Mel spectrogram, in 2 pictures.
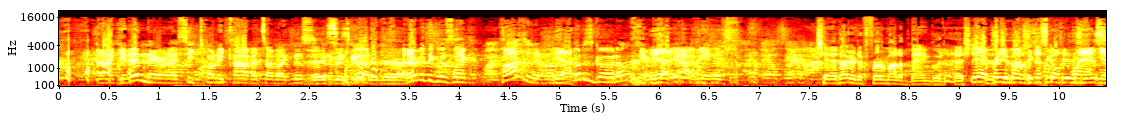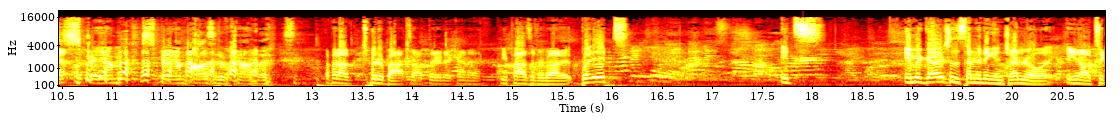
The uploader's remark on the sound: live from Iron Buffalo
